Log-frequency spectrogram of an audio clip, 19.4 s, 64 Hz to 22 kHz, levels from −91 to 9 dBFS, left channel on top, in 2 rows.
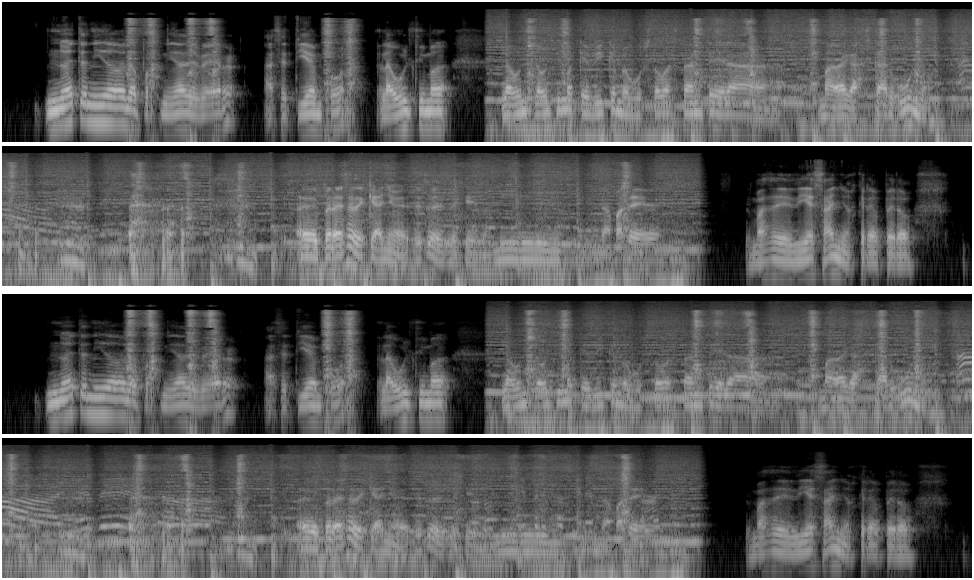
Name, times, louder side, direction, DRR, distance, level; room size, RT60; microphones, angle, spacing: voice 1, 0.4-2.3 2.6-4.7 5.0-9.3 9.9-10.0 10.3-10.5 11.0-11.5 11.8-12.3 12.6-16.3 17.1-19.1, left 5 dB, 50° left, 0.4 m, -29 dB
sound 1, 1.2-1.6 1.8-2.2 3.2-3.5 5.2-5.7 6.9-7.6 8.0-9.9 11.0-11.6 12.0-16.0, right 1 dB, 20° right, 0.9 m, -33 dB
sound 2, 4.8-16.7, left 1 dB, 15° left, 0.8 m, -34 dB
voice 2, 9.5-12.0 14.4-16.5, right 6 dB, 50° right, 0.3 m, -38 dB
4.7 x 3.6 x 2.2 m
head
